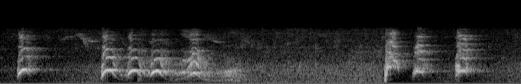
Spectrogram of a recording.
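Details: Three pet dogs barking: sharp harmonic barks in a quick burst near the start, then whiny yelping notes, and after a pause three more loud barks close together.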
